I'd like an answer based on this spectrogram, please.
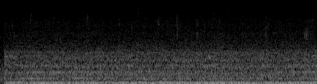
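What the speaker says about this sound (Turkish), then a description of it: "5 dakika önce güneşten yanarken birden bir yağmur bastırdı." Steady, dense rain pouring down in a sudden summer shower in Helsinki, Finland, a continuous hiss of drops hitting the street and surfaces, loud and unbroken throughout with no talking.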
